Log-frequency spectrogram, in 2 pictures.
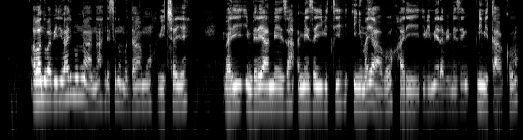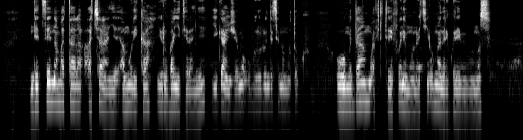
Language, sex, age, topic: Kinyarwanda, male, 25-35, finance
